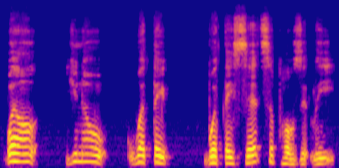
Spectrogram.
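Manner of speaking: [name] impression. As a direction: ease it out gently, almost hiding the words. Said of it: "my best [name] impersonation".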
